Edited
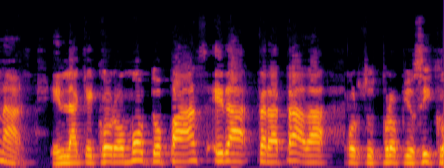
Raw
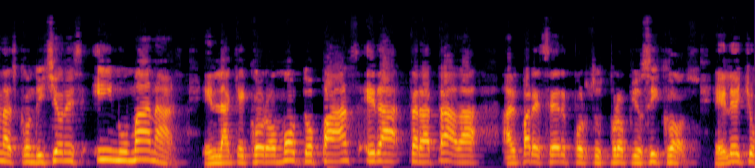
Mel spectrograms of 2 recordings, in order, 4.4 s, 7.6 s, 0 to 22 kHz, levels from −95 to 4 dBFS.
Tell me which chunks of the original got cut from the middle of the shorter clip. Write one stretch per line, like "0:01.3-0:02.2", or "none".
0:05.0-0:05.7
